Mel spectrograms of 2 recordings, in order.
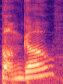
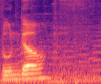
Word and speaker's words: Bungo: a new season of bungo oh wait no you're actually you're you're genuinely excited about that oh okay I thought you were making a joke oh okay it's pronounced Bongo I guess that would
